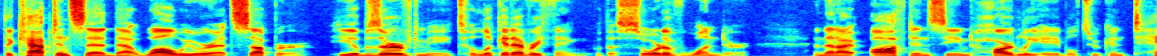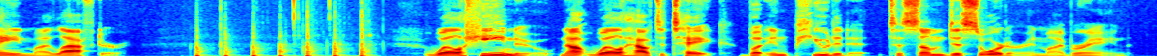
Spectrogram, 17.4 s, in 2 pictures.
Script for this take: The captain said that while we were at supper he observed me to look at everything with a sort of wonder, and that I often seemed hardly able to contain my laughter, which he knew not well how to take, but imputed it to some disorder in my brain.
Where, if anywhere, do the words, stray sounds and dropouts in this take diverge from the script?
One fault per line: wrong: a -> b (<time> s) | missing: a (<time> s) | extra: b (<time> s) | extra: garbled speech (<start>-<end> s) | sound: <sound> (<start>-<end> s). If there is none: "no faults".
sound: thud (10.0-11.6 s)
wrong: which -> well (11.9 s)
